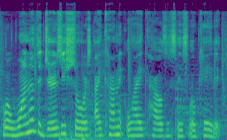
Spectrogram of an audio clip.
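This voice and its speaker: A woman's voice: mid-range voice, takes it slowly, a little mellow. A woman hosting a casual, comedic commentary on a news article, with incredulous, joking and rambling asides. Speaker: video host. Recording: music bed under the voice. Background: background music.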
